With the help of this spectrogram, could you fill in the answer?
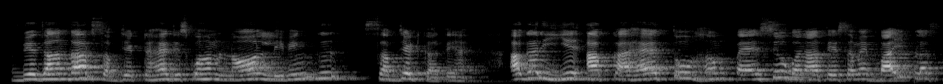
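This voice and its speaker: A man's voice: very high-pitched, a bit bright. A man teaching a grammar lesson in a didactic, repetitive way, addressing his listeners as friends. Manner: didactic, repeating key terms and addressing viewers as friends. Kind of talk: classroom-style grammar lesson. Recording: echoey room sound.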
